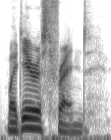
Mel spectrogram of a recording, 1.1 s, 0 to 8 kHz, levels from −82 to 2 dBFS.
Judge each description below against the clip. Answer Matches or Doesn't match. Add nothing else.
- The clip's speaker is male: Matches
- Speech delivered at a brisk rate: Doesn't match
